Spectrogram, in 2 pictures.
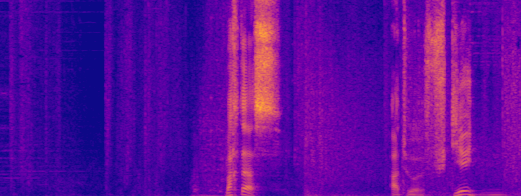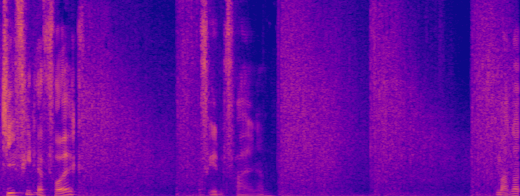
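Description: Game sound effects whoosh and zap.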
